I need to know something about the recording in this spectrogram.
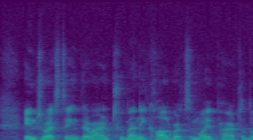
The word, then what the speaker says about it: Colbert: Well, people in Limerick will be given out to me for saying Colbert. They pronounce it Colbert.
